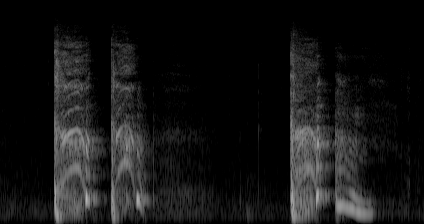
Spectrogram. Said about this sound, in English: Don't make me laugh. I have to cough.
